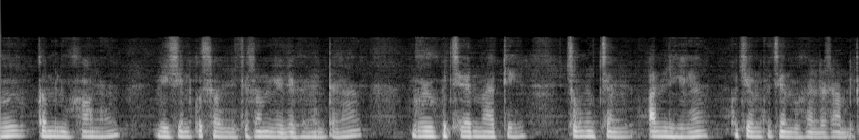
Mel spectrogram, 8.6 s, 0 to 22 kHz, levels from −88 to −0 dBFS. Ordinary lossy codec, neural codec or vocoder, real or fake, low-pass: none; codec, 24 kHz, 1 kbps, SNAC; fake; 7.2 kHz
